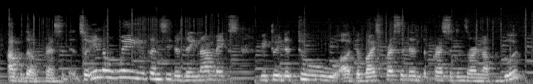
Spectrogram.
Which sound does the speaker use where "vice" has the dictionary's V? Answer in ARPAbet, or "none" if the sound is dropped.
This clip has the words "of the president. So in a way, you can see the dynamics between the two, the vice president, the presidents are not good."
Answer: V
